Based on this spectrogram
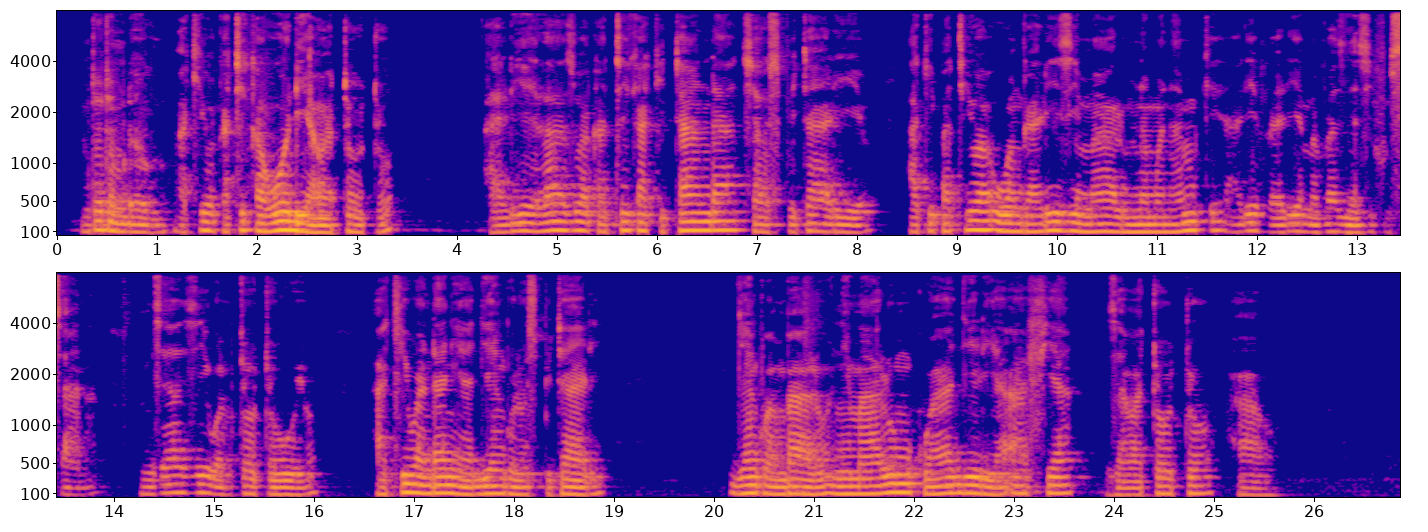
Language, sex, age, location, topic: Swahili, male, 25-35, Dar es Salaam, health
